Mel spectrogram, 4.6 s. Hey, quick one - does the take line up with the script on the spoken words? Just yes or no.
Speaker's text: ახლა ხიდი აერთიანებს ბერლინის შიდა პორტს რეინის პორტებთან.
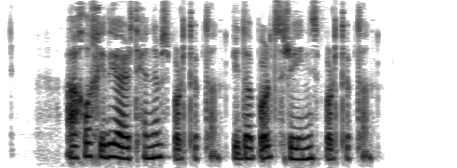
no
